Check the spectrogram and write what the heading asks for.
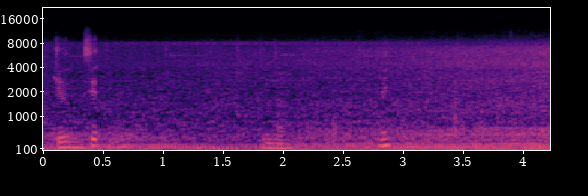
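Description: Steady low hum of a running vehicle engine, with snatches of people's voices talking briefly near the start, around the middle and a little later.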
